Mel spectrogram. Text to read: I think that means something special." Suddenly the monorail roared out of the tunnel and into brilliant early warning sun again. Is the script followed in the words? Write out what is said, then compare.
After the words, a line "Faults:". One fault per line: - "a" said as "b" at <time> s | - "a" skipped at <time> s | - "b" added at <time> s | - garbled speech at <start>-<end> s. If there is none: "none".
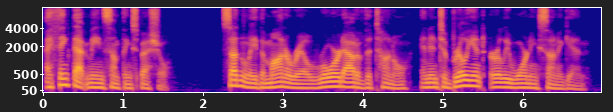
I think that means something special." Suddenly the monorail roared out of the tunnel and into brilliant early warning sun again.
Faults:
none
